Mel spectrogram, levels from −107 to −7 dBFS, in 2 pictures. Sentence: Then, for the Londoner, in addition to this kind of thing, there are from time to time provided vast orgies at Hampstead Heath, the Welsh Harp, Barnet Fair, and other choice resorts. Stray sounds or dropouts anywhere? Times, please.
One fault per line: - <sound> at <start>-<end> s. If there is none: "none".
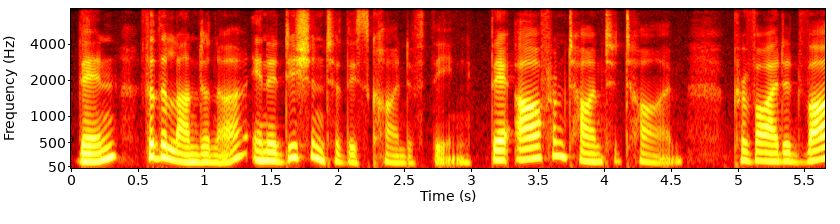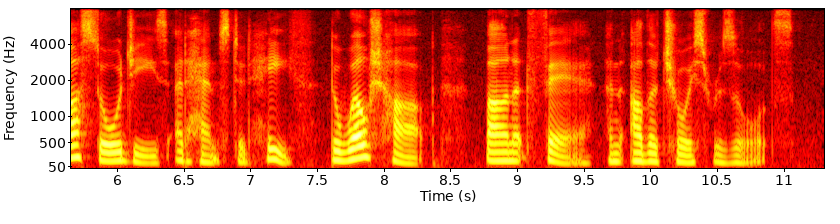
none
